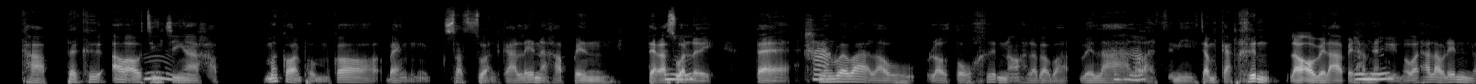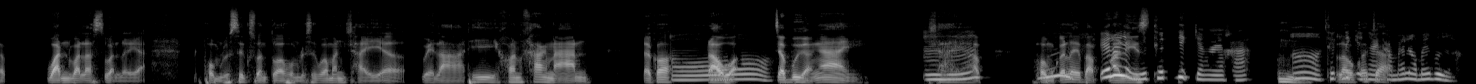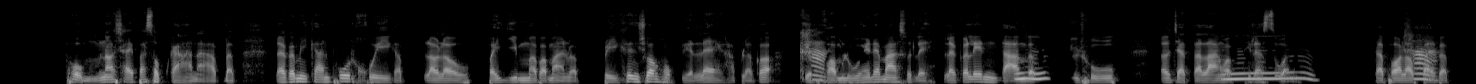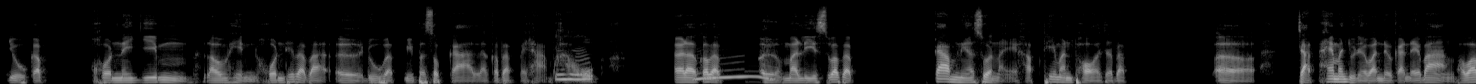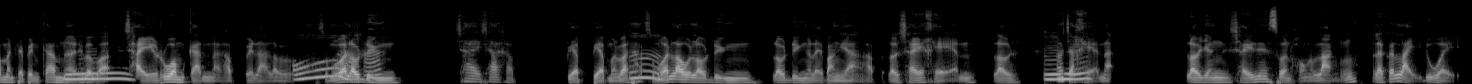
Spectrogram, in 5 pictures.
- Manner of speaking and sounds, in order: tapping
- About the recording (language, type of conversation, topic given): Thai, podcast, คุณออกกำลังกายแบบไหนเป็นประจำ?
